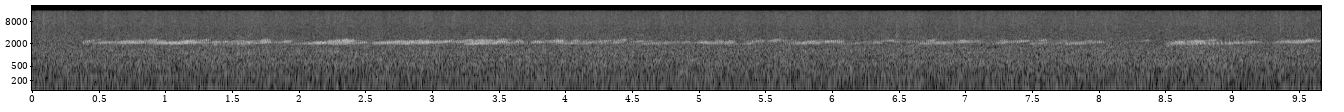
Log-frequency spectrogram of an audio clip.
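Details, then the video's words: Frogs beside a river in a pristine forest: a continuous rapid trilled chirping at a high pitch, with tiny breaks, over a steady rushing wash of flowing water. "River and Frogs sleep sounds"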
